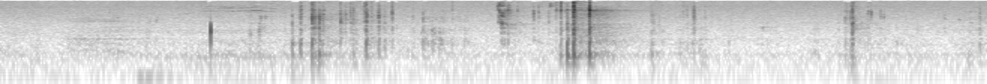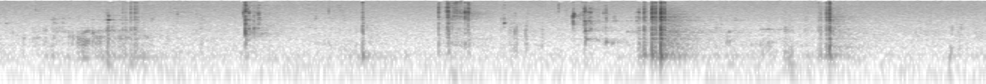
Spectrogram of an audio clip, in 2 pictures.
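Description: Close crunchy bites and chewing of a Thai mixed seafood salad with shrimp, shellfish, crab and fish, as irregular sharp crunches and wet chomps come one after another up close.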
